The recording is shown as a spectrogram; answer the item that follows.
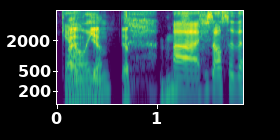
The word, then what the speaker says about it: Gallium: I'm pronouncing that correctly, right? Gallium.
